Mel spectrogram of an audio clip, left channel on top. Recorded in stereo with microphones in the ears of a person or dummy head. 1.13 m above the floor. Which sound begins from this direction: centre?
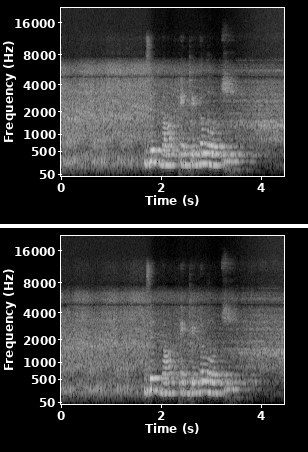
A woman speaking, at 1.6 s.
